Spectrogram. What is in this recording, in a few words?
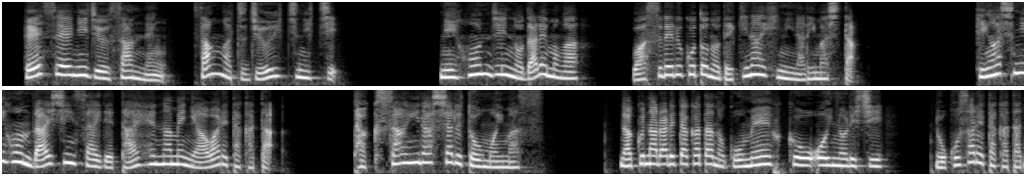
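Japanese, female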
